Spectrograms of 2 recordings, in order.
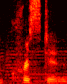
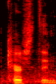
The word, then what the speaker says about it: Kirsten: both names are tricky how often people call you Kristen Gillibrand a lot oh I know huh that's Kirsten Gillibrand Kirsten oh my goodness and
